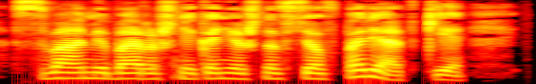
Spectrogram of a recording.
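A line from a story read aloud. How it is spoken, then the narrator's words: Curt command. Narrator (Russian): Главный отрывисто приказал девице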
